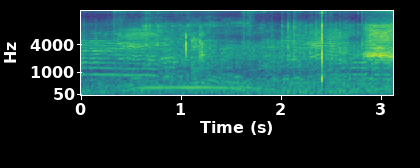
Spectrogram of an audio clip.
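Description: A goat bleats once at a busy livestock market, a single drawn-out call heard over crowd noise and people talking nearby.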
